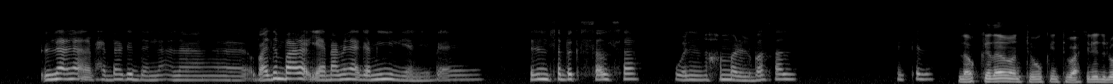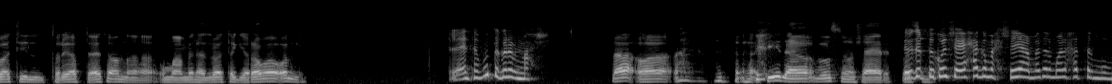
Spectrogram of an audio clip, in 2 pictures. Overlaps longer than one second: none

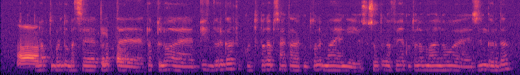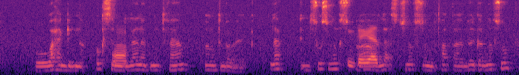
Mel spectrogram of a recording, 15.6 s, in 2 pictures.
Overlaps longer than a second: none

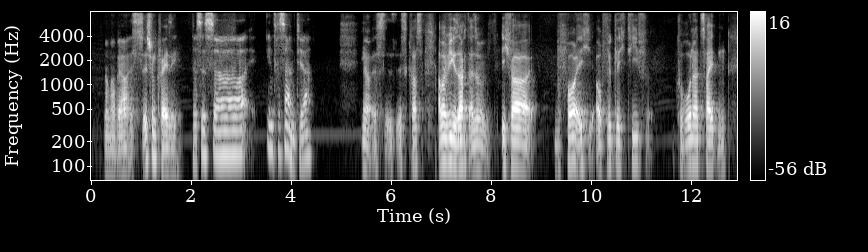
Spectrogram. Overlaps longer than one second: none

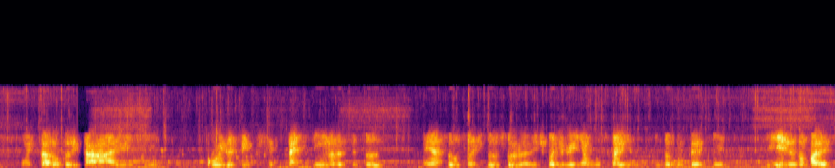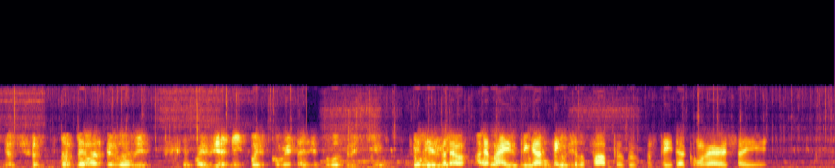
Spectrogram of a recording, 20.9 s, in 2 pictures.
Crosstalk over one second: present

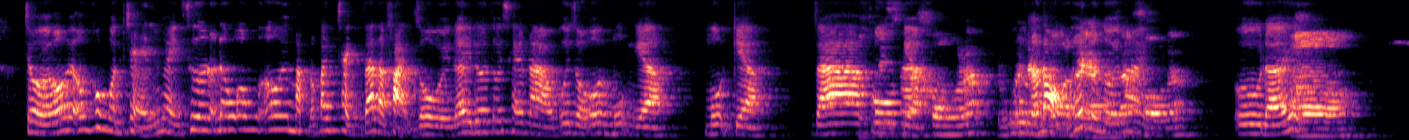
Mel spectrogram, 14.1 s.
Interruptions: present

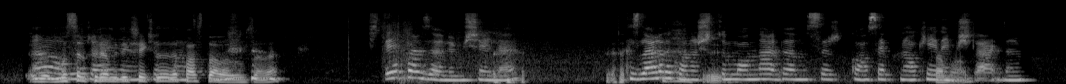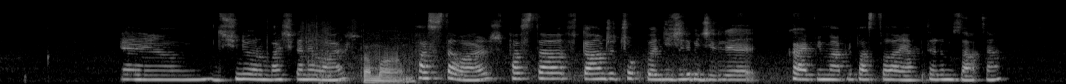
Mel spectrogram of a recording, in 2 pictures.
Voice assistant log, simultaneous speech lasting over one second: present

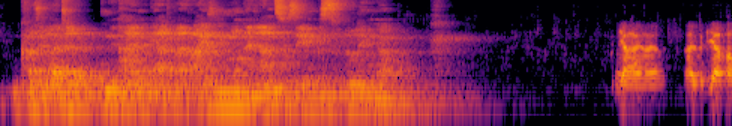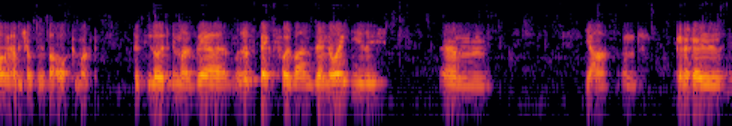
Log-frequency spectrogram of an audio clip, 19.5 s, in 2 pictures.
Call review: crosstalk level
none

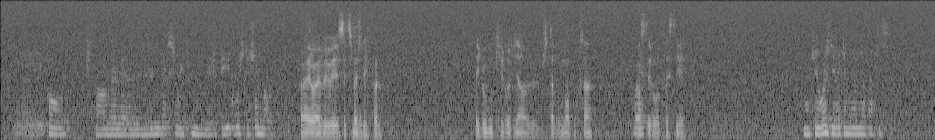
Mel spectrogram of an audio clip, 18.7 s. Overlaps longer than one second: none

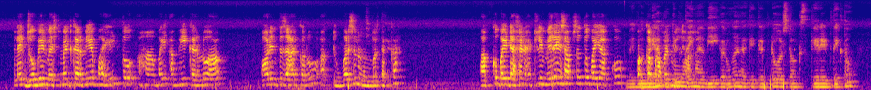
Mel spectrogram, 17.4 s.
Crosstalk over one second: present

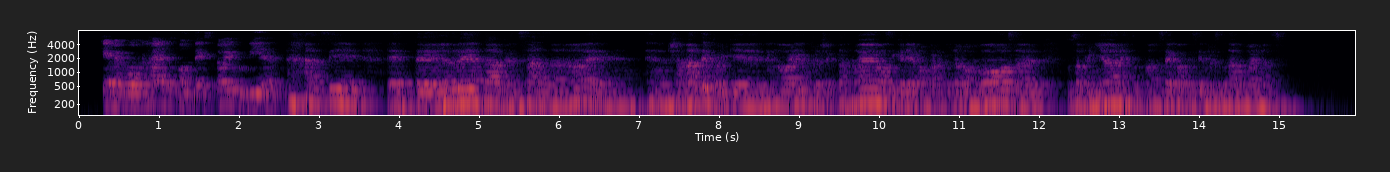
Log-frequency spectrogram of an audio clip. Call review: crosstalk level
none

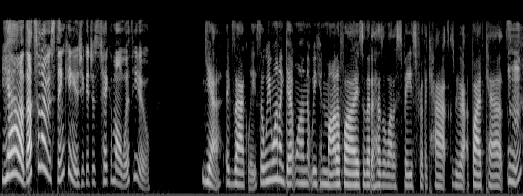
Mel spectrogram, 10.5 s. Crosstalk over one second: none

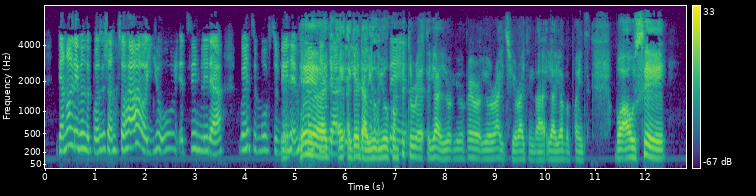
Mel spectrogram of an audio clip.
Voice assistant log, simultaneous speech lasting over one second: present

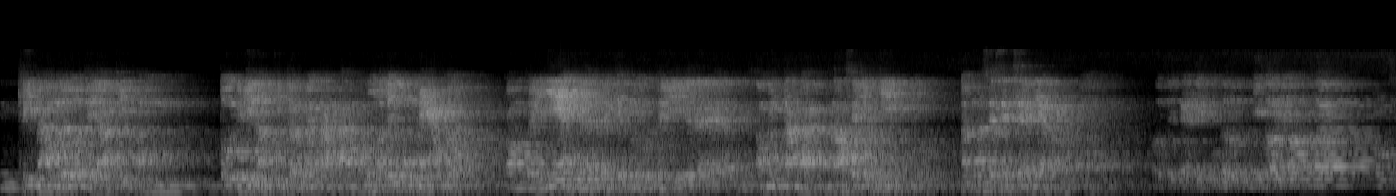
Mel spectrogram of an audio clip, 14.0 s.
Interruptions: none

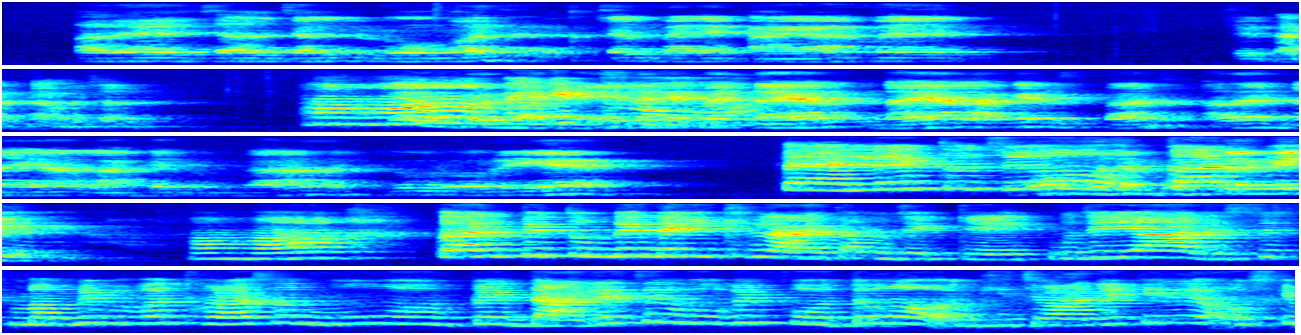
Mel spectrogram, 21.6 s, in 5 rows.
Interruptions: present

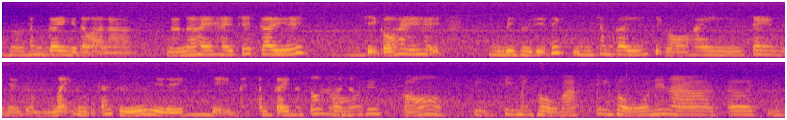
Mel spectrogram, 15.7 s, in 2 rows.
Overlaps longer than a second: none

